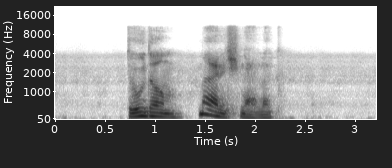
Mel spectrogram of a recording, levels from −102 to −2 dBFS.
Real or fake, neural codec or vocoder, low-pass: fake; autoencoder, 48 kHz, 32 numbers a frame, DAC-VAE, trained on Japanese speech; 10.8 kHz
